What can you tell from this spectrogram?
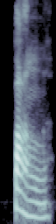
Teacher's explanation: andaluz luego un fenómeno que ustedes conocen bien no la nasal la nasal alveolar no cuando está al final de palabra se vuelve en una velar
